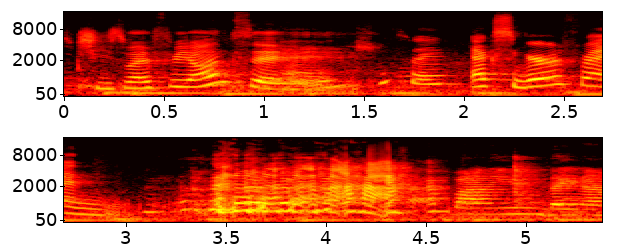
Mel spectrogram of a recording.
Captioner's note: laughs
